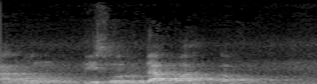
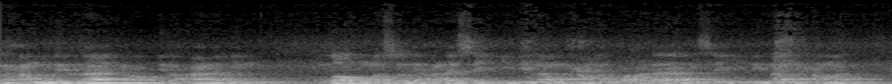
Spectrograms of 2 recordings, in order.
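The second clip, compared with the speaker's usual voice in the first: low, level Arabic prayer recitation; closing prayer; 5 semitones lower than usual. Real, not acted. Preacher leading the congregation in closing prayer, reverent. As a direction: recite evenly on a lowered pitch, slowing at the close.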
